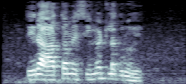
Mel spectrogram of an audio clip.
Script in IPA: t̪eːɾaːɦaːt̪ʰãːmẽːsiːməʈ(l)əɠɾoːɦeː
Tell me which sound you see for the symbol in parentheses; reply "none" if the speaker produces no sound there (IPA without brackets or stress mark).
l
